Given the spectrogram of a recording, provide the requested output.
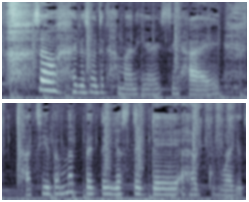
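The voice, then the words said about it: Sick-sounding voice. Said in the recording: “I'm not sure if you can tell by my voice, but I'm a little chic. A little sick.”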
